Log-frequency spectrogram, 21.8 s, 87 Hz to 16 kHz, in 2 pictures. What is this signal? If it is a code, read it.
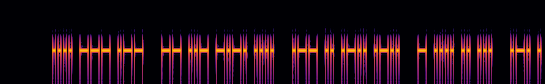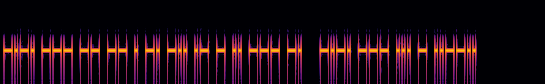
Morse code, heard as a keyed tone, about 22 wpm, 700 Hz. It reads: HOW MUCH WILL THIS RECOMMENDATION COST?
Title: Sentences from Top 1400 Words 22wpm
